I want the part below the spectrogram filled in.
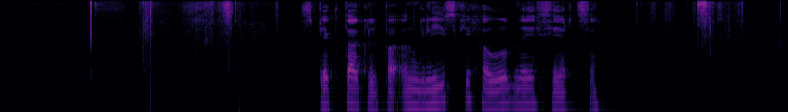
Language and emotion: Russian, neutral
